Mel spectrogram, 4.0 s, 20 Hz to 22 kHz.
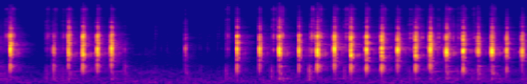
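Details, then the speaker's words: Lancia A112 Abarth 1050cc engine, distributor cap off, shaft worked by hand: sharp dry clacks, five to six a second, from excessive up-down distributor shaft play, believed source of engine's dieseling-like noise; brittle rubber gasket suspected. "This is very much the sound that I'm hearing, I think. I'm pretty sure that there's something wrong with the assembly, and I hope that it's the rubber gasket down there that is known to become brittle."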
